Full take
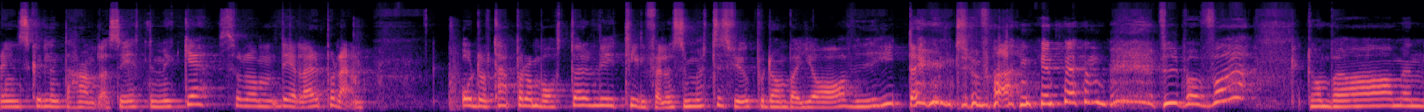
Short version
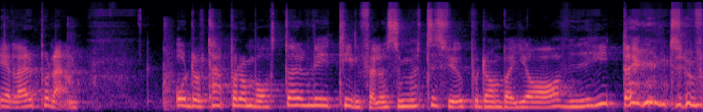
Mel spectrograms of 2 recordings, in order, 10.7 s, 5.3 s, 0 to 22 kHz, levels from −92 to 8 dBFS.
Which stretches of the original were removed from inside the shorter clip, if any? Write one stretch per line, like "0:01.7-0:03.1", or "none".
none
